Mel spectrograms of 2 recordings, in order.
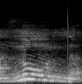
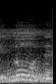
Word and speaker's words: Nun: Il fallait penser à noun. C'est noun. C'est juste la prononciation qui vous a fait séparer.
